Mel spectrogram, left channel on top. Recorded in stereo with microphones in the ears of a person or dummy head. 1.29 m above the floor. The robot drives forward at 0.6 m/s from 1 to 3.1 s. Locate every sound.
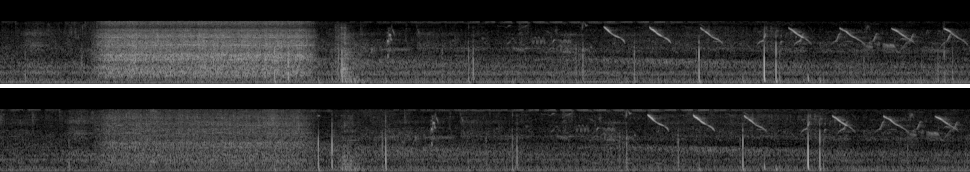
3.3 s a microwave: 55° left (ahead or behind), 1.9 m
